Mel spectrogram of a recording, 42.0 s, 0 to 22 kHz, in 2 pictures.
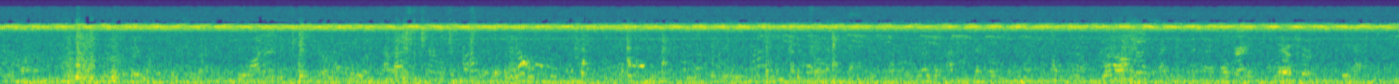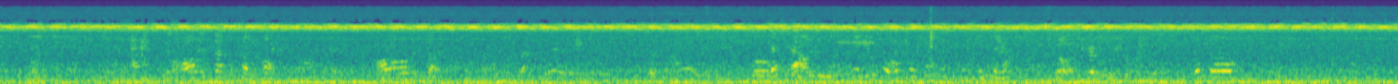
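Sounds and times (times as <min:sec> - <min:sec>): pulsing insect chorus: 0:00.1 - 0:41.9.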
